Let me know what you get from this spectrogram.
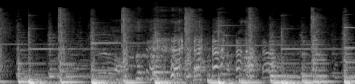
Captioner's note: laughter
